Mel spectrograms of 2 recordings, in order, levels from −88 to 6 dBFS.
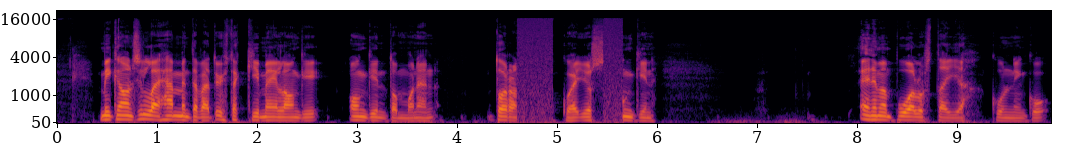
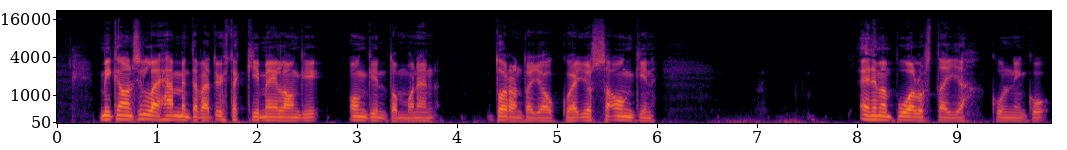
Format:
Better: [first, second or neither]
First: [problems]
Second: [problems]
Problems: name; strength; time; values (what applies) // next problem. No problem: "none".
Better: second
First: audio cutting out; filled with static; at 4.5 s and at 5.5 s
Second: none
